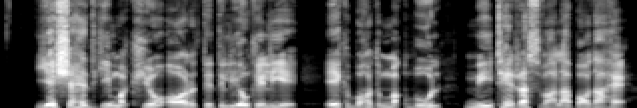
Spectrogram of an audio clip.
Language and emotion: Urdu, neutral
